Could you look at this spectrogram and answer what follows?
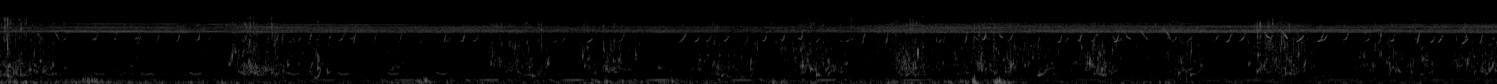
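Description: Baby chicks peeping over and over in short, falling peeps, over a steady high insect drone, with water sloshing and splashing now and then.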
